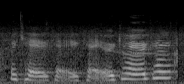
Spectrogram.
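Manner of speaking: soft, rapid okays under breath; quiet. Real, not acted. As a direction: murmur okay to yourself.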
